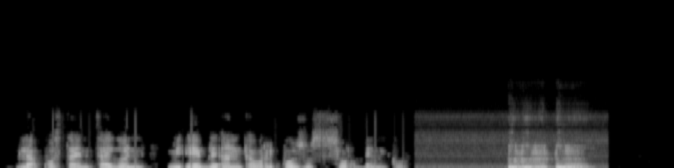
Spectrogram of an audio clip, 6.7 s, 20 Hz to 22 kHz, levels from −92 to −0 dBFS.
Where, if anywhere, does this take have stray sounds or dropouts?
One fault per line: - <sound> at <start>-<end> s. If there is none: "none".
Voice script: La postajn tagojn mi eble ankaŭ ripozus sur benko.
- throat clearing at 5.1-6.0 s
